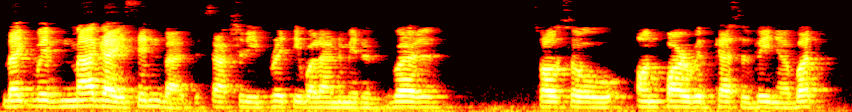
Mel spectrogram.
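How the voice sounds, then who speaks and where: A man's voice: fairly high pitch, level tone, moderate pace, narrow, tinny audio. A man on a casual gaming podcast giving opinionated takes, thinking aloud with many fillers. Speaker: podcast co-host.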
